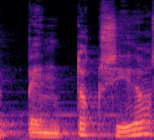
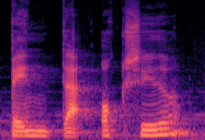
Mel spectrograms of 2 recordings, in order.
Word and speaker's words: pentaóxido: No se dice pentóxido, sino pentaóxido de dinitrógeno.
